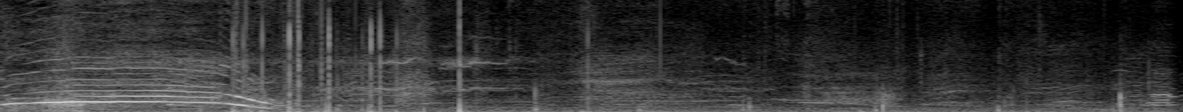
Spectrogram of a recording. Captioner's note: yells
